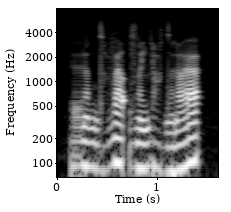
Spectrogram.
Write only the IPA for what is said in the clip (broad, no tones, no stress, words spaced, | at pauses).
rãndˤɛ̤vaʔ zˤĩʎɛ̤dˤõ ɾa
